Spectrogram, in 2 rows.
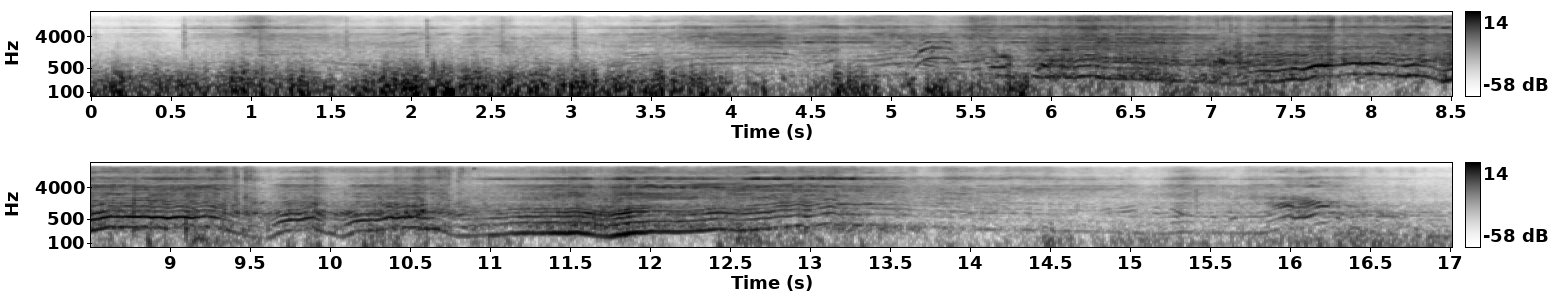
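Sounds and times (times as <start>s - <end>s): rc car engine revving: 0.1s - 17.0s.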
